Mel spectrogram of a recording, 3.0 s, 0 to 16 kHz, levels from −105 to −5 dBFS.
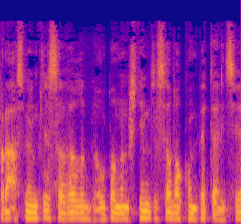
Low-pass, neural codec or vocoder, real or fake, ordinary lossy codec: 14.4 kHz; codec, 44.1 kHz, 2.6 kbps, SNAC; fake; MP3, 48 kbps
